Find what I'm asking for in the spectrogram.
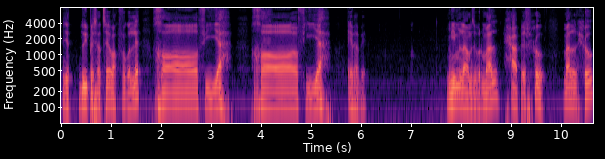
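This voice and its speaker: A man from Bangladesh teaching Quran reading, spelling out letters and vowel marks one by one, then stretching out each recited word slowly. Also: on the low side, no room sound. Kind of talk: step-by-step recitation lesson.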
